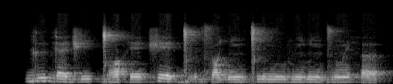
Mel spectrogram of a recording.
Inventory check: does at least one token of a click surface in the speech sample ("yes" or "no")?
yes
